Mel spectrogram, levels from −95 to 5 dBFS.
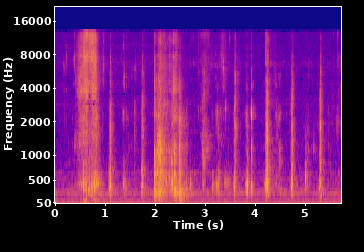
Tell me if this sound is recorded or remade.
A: recorded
